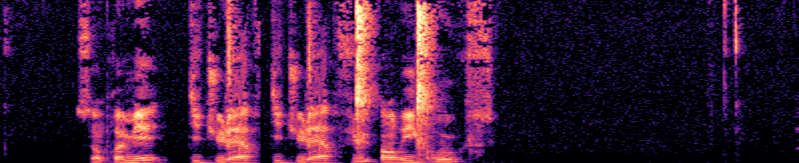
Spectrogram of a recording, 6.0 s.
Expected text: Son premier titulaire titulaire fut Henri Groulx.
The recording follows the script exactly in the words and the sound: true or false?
true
